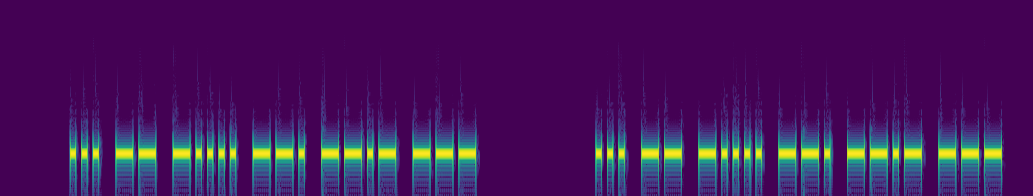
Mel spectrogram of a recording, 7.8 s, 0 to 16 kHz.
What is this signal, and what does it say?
Morse code, heard as a keyed tone, about 28 wpm, 700 Hz. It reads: SM6GQO SM6GQO
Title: DXCC-100 Call Signs - 6 Characters - Repeated 2x - 28wpm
